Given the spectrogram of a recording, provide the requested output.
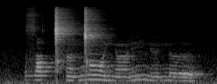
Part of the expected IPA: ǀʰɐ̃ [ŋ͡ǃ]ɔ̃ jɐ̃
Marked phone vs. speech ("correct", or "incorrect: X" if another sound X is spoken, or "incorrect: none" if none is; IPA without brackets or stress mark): incorrect: ŋ͡ǀ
